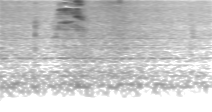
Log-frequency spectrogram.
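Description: Near silence: room tone, with a faint short high-pitched sound just over half a second in.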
